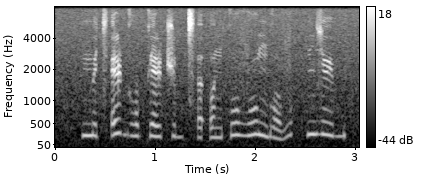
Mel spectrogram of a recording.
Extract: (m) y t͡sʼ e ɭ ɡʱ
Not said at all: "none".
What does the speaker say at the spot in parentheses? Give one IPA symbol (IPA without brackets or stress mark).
m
